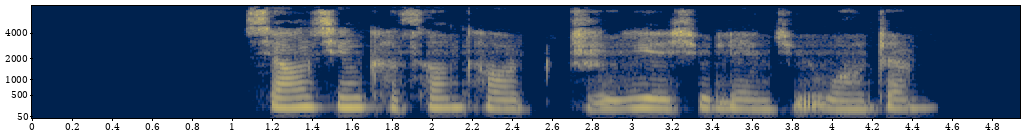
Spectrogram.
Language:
Chinese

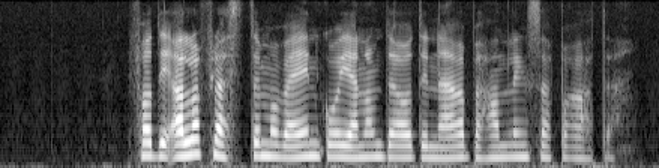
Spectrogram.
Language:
Norwegian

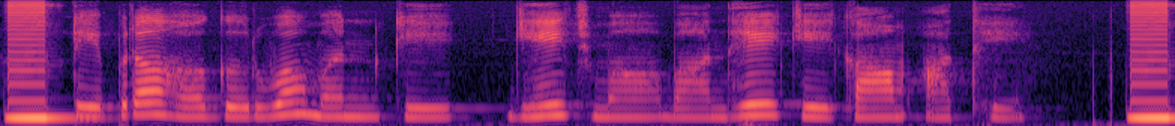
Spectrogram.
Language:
Chhattisgarhi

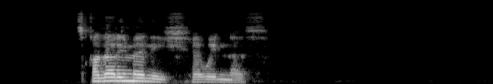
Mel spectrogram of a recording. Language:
Kabyle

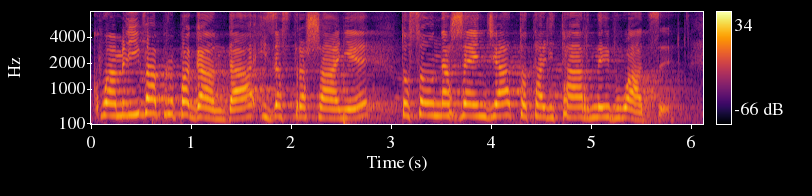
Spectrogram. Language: Polish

